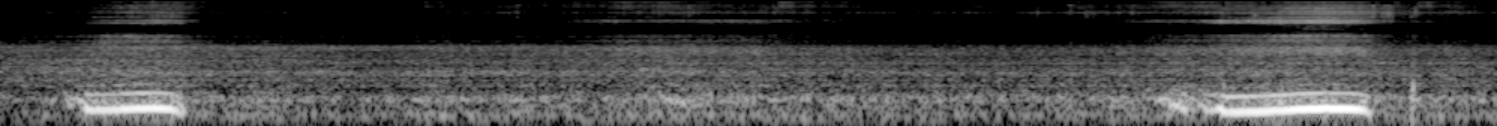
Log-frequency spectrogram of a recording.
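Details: Male sleeper, who denies snoring, heard from the living room: two deep, low rumbling snores about eight seconds apart over a steady background hum.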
